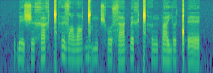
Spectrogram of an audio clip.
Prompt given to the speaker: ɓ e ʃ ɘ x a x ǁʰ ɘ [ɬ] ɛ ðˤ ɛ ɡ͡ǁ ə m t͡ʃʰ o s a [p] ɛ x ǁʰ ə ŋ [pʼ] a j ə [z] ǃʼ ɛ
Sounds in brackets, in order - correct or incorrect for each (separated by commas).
incorrect, incorrect, incorrect, incorrect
